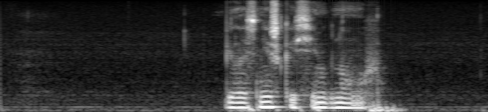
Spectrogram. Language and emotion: Russian, neutral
